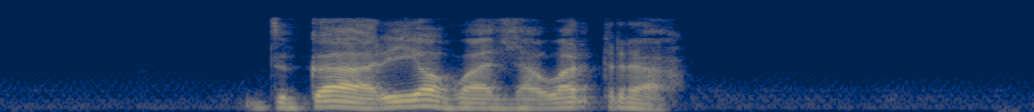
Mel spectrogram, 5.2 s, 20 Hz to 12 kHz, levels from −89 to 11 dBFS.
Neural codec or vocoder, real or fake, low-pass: codec, 16 kHz, 2 kbps, FunCodec, trained on LibriTTS, 25 frames a second; fake; 7.2 kHz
